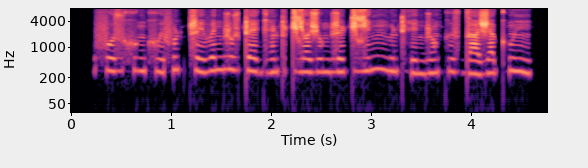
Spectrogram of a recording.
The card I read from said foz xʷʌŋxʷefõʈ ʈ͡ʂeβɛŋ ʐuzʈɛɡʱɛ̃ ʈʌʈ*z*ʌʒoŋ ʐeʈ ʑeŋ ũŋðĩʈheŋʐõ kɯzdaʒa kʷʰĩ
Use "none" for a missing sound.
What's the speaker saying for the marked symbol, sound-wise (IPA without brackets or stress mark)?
ʑ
